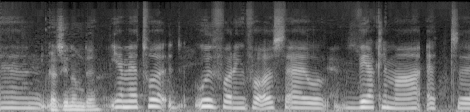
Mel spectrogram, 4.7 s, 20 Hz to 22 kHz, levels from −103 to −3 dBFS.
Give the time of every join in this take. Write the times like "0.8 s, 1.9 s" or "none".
none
